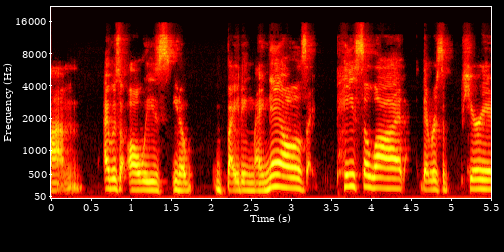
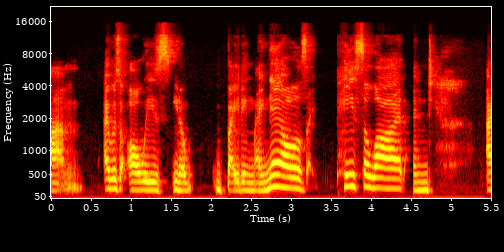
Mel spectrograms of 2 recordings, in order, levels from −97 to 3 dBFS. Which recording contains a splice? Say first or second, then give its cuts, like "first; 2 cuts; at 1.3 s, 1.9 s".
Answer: second; 1 cut; at 4.5 s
